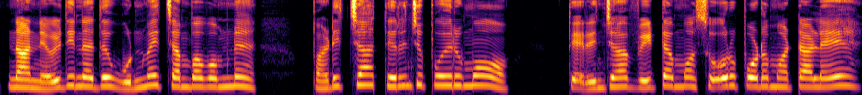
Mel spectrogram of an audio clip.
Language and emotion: Tamil, fearful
